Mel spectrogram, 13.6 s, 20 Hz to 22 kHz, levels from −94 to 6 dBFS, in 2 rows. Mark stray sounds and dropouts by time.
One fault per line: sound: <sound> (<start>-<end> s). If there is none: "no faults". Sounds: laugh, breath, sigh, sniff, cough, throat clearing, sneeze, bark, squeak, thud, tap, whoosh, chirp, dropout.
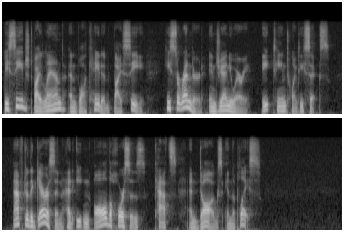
no faults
